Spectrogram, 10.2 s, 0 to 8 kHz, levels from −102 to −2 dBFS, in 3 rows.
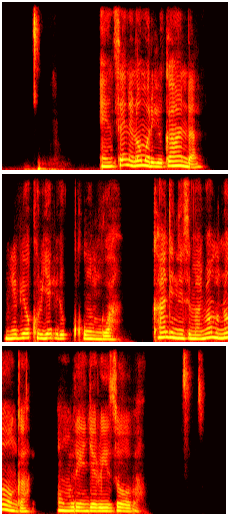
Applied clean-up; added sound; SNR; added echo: neural mask model Resemble Enhance denoiser.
